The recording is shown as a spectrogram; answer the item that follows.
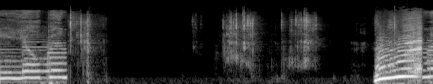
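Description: Two crisp crunches of a person biting into food, about half a second apart, in a gap between stretches of music. A sung soundtrack stops just under a second in, and near the end a voice starts abruptly with a quick rising swoop.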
